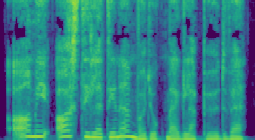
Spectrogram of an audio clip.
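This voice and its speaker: Woman doing a kind young teacher, storybook, soft and soothing, calm, slightly husky creak. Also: fairly low pitch, dry recording, studio quality, pitched above the performer's own voice, exaggerated voice. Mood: gentle.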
